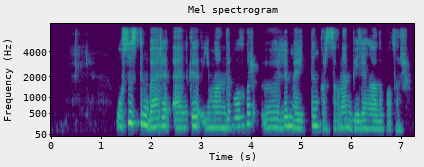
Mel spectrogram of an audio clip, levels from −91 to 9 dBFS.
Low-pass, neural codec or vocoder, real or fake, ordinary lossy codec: 7.2 kHz; none; real; none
